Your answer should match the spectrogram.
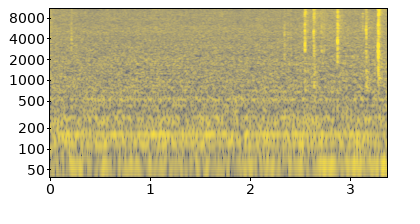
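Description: Faint keyboard typing as a message is written: a few soft, quick clicks in the final second over a low, steady background hum.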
